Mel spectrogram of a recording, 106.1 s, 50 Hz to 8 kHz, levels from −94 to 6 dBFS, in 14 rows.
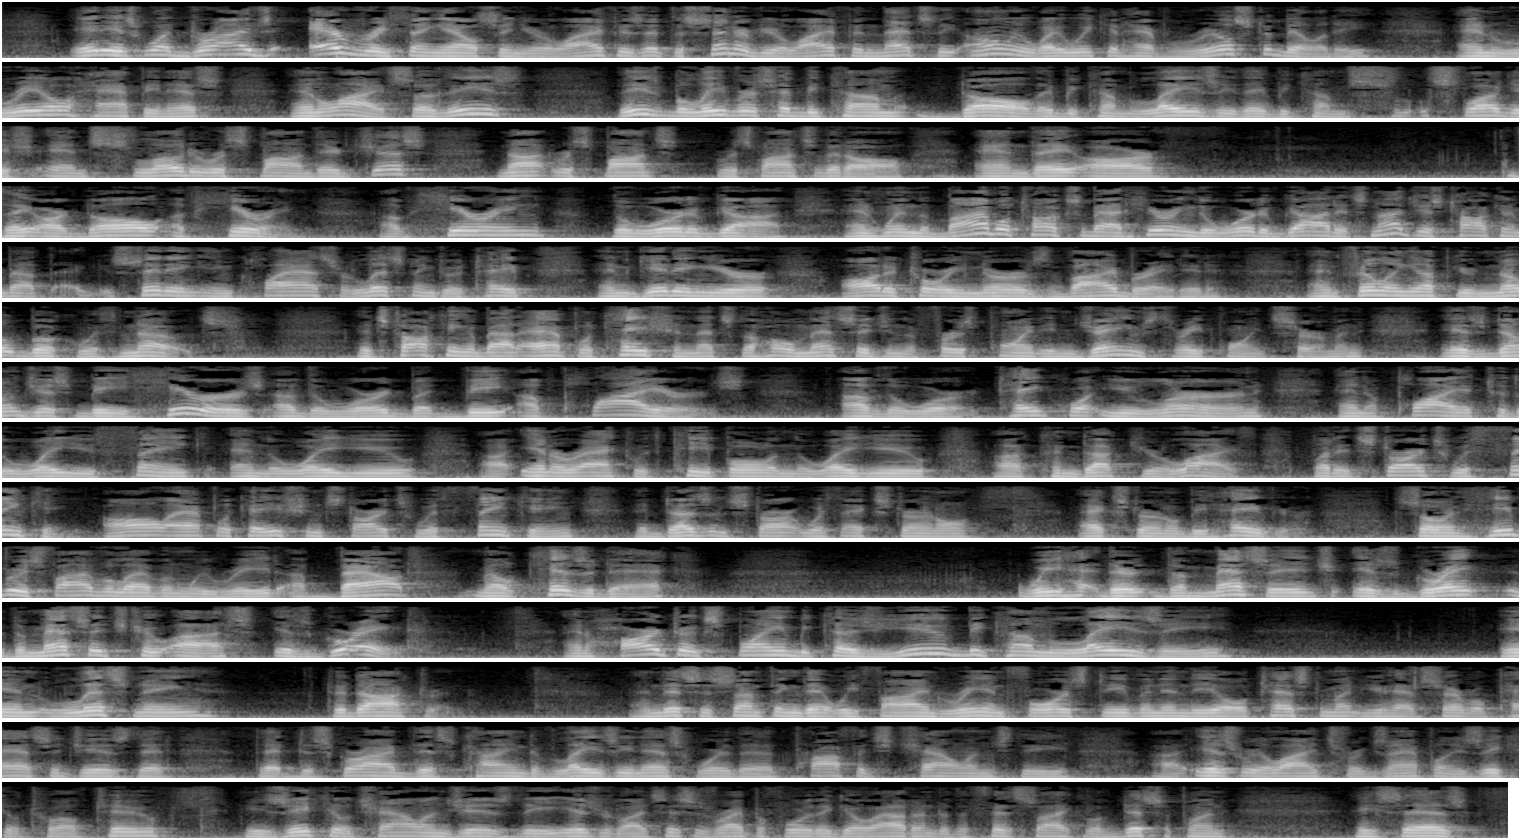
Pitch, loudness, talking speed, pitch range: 125 Hz, -20 LUFS, 155 wpm, 115-145 Hz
